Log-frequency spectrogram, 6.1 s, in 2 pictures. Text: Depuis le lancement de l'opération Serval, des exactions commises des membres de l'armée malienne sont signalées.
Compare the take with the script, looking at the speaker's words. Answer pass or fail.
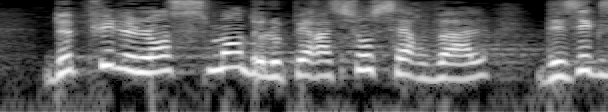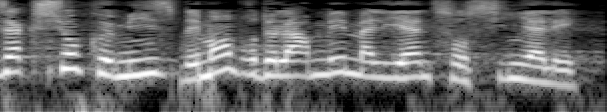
pass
